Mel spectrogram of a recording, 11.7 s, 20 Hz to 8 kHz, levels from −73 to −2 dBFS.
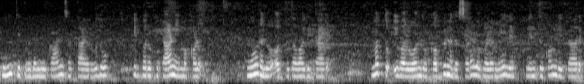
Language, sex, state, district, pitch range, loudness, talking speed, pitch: Kannada, female, Karnataka, Raichur, 215-245 Hz, -16 LUFS, 85 wpm, 220 Hz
